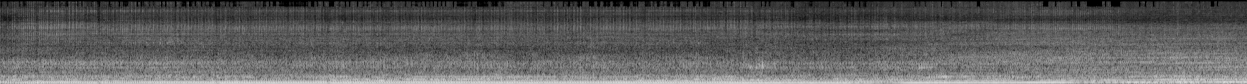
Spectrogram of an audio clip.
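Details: 1958 Johnson FD-12 18hp two-stroke outboard on a Sea Nymph 14R, sat for years, new points and condensers: steady burble holding an even idle, then picking up smoothly in pitch; normal idle, healthy runner.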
